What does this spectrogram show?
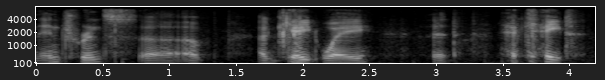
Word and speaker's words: Hecate: Um, and that is uh a channel uh an entrance uh a gateway that Hecate uses or however you you pronounce it. I like Heate, but people do Hecate.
